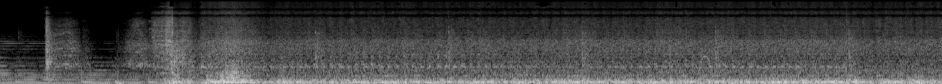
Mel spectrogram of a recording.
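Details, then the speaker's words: Classic Mopar Duster, carbureted, on a cold morning after a long drive: uneven cranking bursts, then it suddenly catches and revs roughly before settling into a rumbling run. Hard starting; the owner suspects cold temperature and plans to replace the orange box. "can't tell you how many times i cranked this thing over wouldn't start and then to just fire off like that"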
